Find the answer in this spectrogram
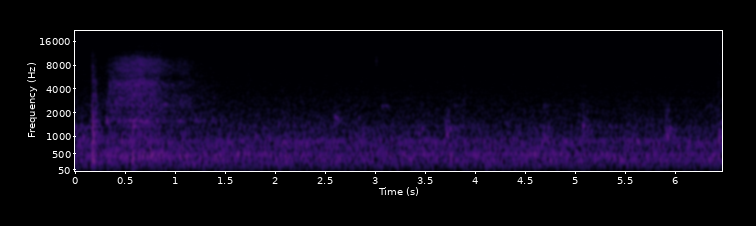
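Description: Faint room tone, with a brief soft hiss in the first second.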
